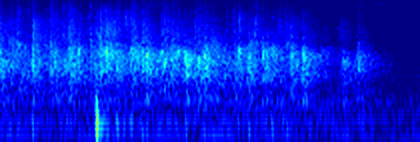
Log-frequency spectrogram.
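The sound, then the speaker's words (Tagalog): A church audience applauding God during a sermon: dense, steady clapping across the whole clip that thins out and fades toward the end. “Palakpakan nga po natin yung Panginoon.”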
